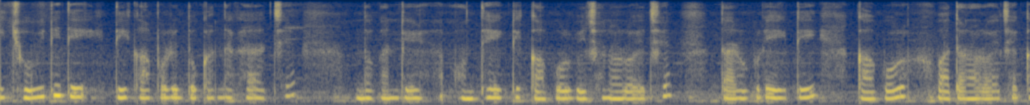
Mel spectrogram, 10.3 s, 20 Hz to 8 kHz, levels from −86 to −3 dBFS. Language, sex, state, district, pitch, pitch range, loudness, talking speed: Bengali, female, West Bengal, Dakshin Dinajpur, 225 Hz, 210-240 Hz, -19 LUFS, 120 wpm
